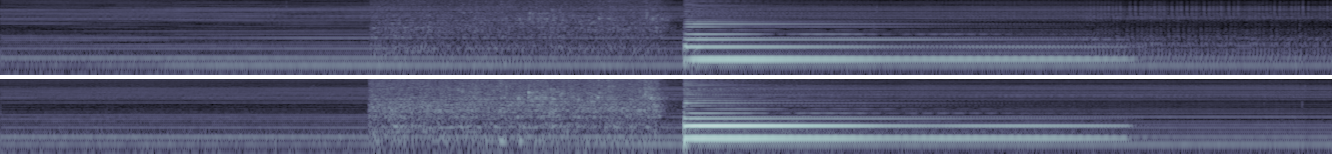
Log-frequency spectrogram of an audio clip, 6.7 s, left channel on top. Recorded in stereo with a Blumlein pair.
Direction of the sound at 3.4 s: 60° right.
